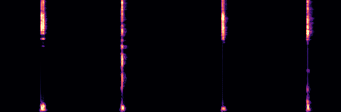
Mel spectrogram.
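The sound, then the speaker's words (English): Four crisp metallic snaps of a Jack Wolf folding knife blade opening and closing, evenly spaced about a second apart, held in front of the mic, with silence between them and no talking. “Uh, this also has signature amazing walk and talk, which I'm going to put in front of the mic here see if you can hear it.”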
